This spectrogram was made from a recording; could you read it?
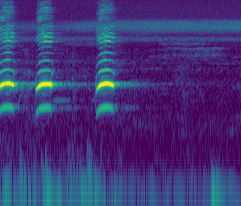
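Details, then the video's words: Three loud, nasal, honking calls from a Greater bird-of-paradise within the first two and a half seconds, followed by quiet. "Greater bird of paradise sound"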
